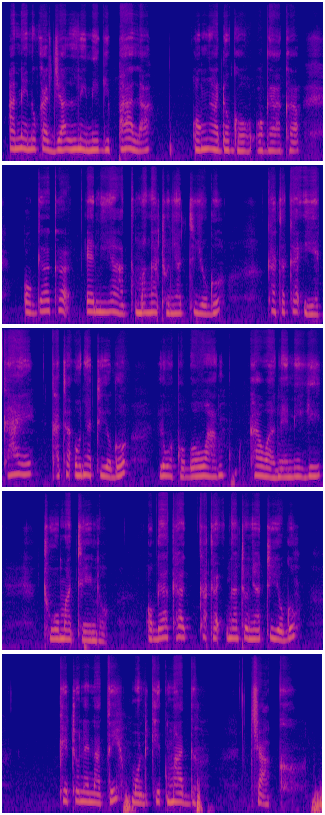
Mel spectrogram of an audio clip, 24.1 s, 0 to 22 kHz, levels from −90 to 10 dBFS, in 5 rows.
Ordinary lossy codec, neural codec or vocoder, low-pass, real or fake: none; codec, 44.1 kHz, 7.8 kbps, Pupu-Codec; none; fake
